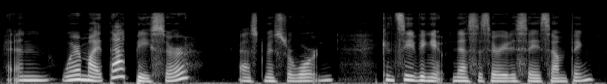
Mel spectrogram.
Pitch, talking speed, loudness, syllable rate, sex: 180 Hz, 150 wpm, -18 LUFS, 5.1 syllables/s, female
